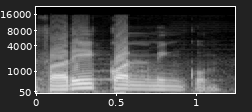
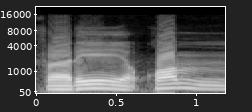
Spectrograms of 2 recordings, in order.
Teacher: ketika kita memasukkan tanwin ini kepada huruf mim ditahan dengan gunnahnya. Gunnah itu membunyikan huruf sampai kepada rongga hidung kita. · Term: idgham bi gunnah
